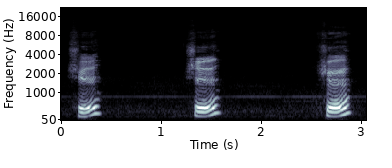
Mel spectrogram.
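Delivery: SHI rising quickly; "shi" in a rising second tone; Mandarin pronunciation. Shown as a demonstration. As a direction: lift "shi" like a question. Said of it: "number ten".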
